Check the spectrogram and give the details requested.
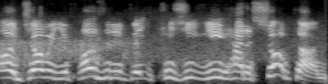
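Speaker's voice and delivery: plain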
